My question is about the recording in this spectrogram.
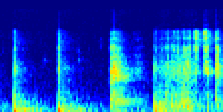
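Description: A teenager beatboxing into a microphone: a few spaced vocal drum hits, then about a second and a half in a fast, unbroken run of beats.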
